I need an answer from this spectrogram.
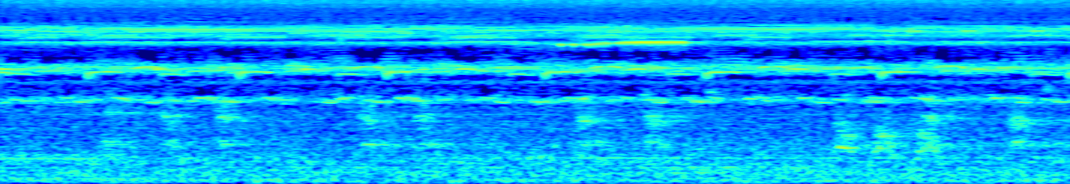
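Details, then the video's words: Crickets at night beside a busy highway: a steady, unbroken high-pitched trilling chorus in several layered bands, with faint scattered lower chirps beneath and a slight swell in loudness midway. "Crickets at night by a busy highway"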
